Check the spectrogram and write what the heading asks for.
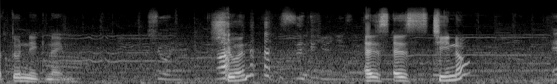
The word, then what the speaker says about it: Zhuun: Listo, no, yo quiero saber cómo se pronuncia tu nickname. Shun. ¿Shun? Sí. ¿Es chino? Sí, es japonés. Chino, es chino. ¿Y no sería como Jun?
